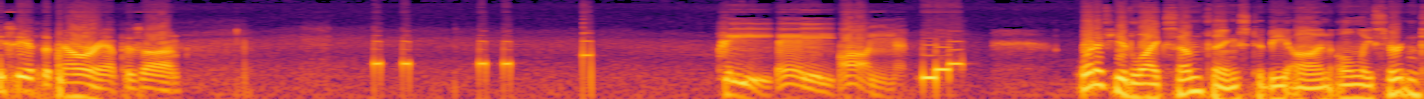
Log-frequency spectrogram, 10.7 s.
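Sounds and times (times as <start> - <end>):
speech: 0.0 - 1.5, 5.4 - 7.2, 8.1 - 10.6
hiss: 0.0 - 10.6
DTMF touch-tone command beeps: 2.8 - 4.5, 6.9 - 7.3.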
